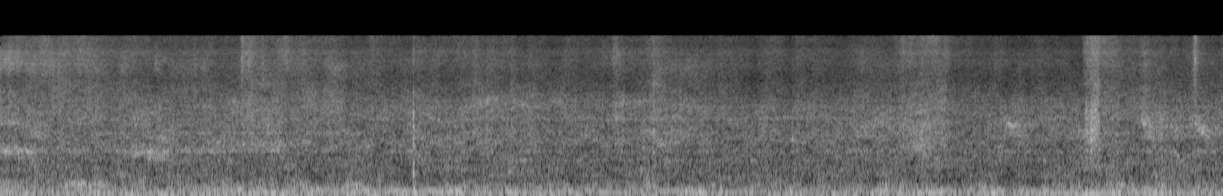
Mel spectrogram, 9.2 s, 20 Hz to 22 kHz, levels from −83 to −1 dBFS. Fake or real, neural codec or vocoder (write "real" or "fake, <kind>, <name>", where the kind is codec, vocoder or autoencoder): fake, codec, SNAC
